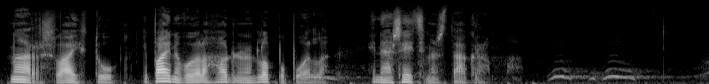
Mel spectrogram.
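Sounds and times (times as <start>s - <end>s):
speech: 0.1s - 5.0s
Ural owl hooting: 5.5s - 7.0s.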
